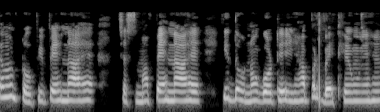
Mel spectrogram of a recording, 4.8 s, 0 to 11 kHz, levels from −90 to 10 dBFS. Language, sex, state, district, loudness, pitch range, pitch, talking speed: Hindi, female, Bihar, Saran, -17 LUFS, 230-245 Hz, 240 Hz, 190 wpm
